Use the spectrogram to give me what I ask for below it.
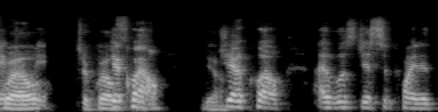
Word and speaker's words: Jaquel: Jaquel.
